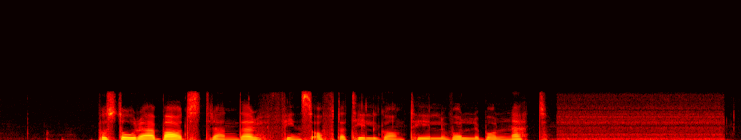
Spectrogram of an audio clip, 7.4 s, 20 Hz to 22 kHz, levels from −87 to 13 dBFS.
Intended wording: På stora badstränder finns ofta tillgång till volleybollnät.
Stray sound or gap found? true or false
false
